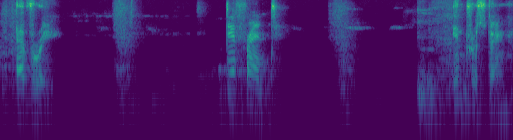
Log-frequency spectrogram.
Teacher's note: notice that the unstressed vowels are not pronounced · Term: silent syllables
